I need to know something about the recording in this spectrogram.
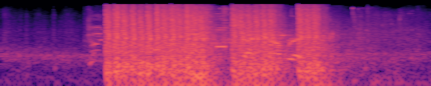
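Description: A rifle fires rapid bursts of shots up close.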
